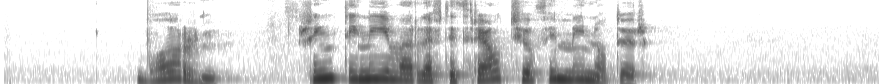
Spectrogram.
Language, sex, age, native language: Icelandic, female, 60-69, Icelandic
